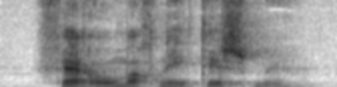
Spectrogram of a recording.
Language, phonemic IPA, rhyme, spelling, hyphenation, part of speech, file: Dutch, /ˌfɛ.roː.mɑx.neːˈtɪs.mə/, -ɪsmə, ferromagnetisme, fer‧ro‧mag‧ne‧tis‧me, noun, Nl-ferromagnetisme.ogg
- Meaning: ferromagnetism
